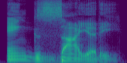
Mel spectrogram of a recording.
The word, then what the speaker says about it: anxiety: Como é que você olha pra palavra anchieti e pronuncia anxiety?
